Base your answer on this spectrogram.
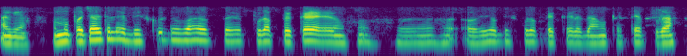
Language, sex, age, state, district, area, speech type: Odia, male, 45-60, Odisha, Sundergarh, rural, conversation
